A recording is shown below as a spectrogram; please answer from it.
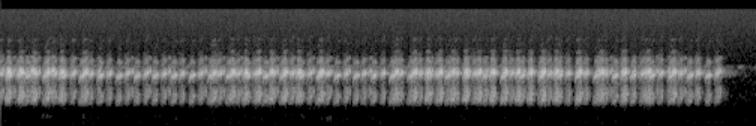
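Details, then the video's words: Forest pond chorus of singing tree frogs by night in mid-April, north-east Italy; steady rasping croaks repeated almost three times a second from many frogs, then fading to silence at the end. "relaxing forest pond by night with singing tree frogs"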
